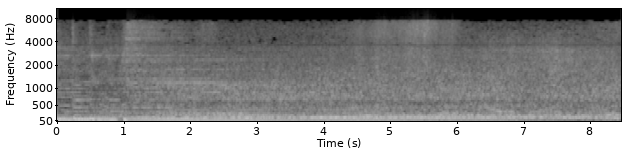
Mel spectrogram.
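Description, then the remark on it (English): Loud, continuous roar of NASCAR stock car engines, a dense droning wall of motor noise with steady low tones holding for several seconds, unbroken, with no voices. “Vroom, vroom, vroom, gentlemen, start your engines. I love NASCAR.”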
